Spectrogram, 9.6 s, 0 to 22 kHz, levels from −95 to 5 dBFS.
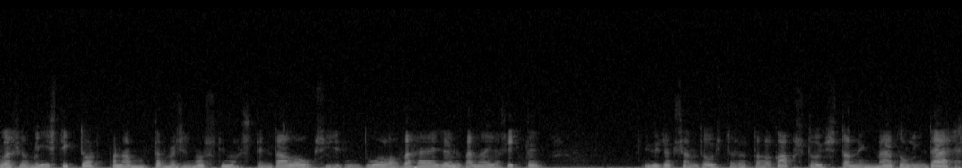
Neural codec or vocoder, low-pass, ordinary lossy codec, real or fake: none; none; none; real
